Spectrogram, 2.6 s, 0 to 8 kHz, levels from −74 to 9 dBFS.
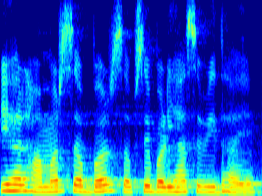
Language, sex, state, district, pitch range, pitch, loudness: Chhattisgarhi, female, Chhattisgarh, Raigarh, 210-235 Hz, 220 Hz, -15 LUFS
